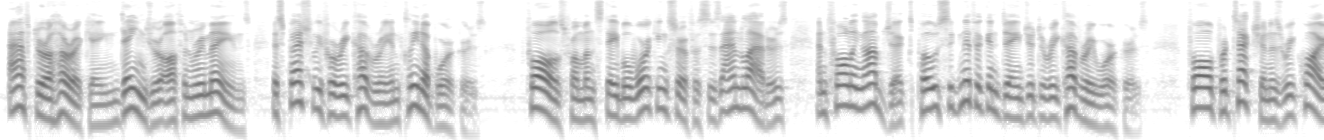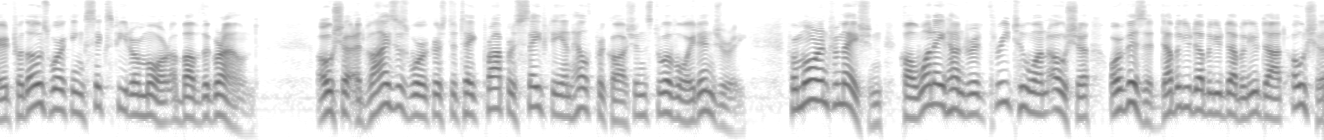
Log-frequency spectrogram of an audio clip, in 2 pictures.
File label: english; falls; Hurricane Facts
